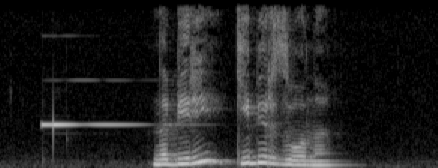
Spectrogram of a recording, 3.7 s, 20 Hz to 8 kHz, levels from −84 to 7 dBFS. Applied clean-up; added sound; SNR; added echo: none; Piano; 7 dB; none.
